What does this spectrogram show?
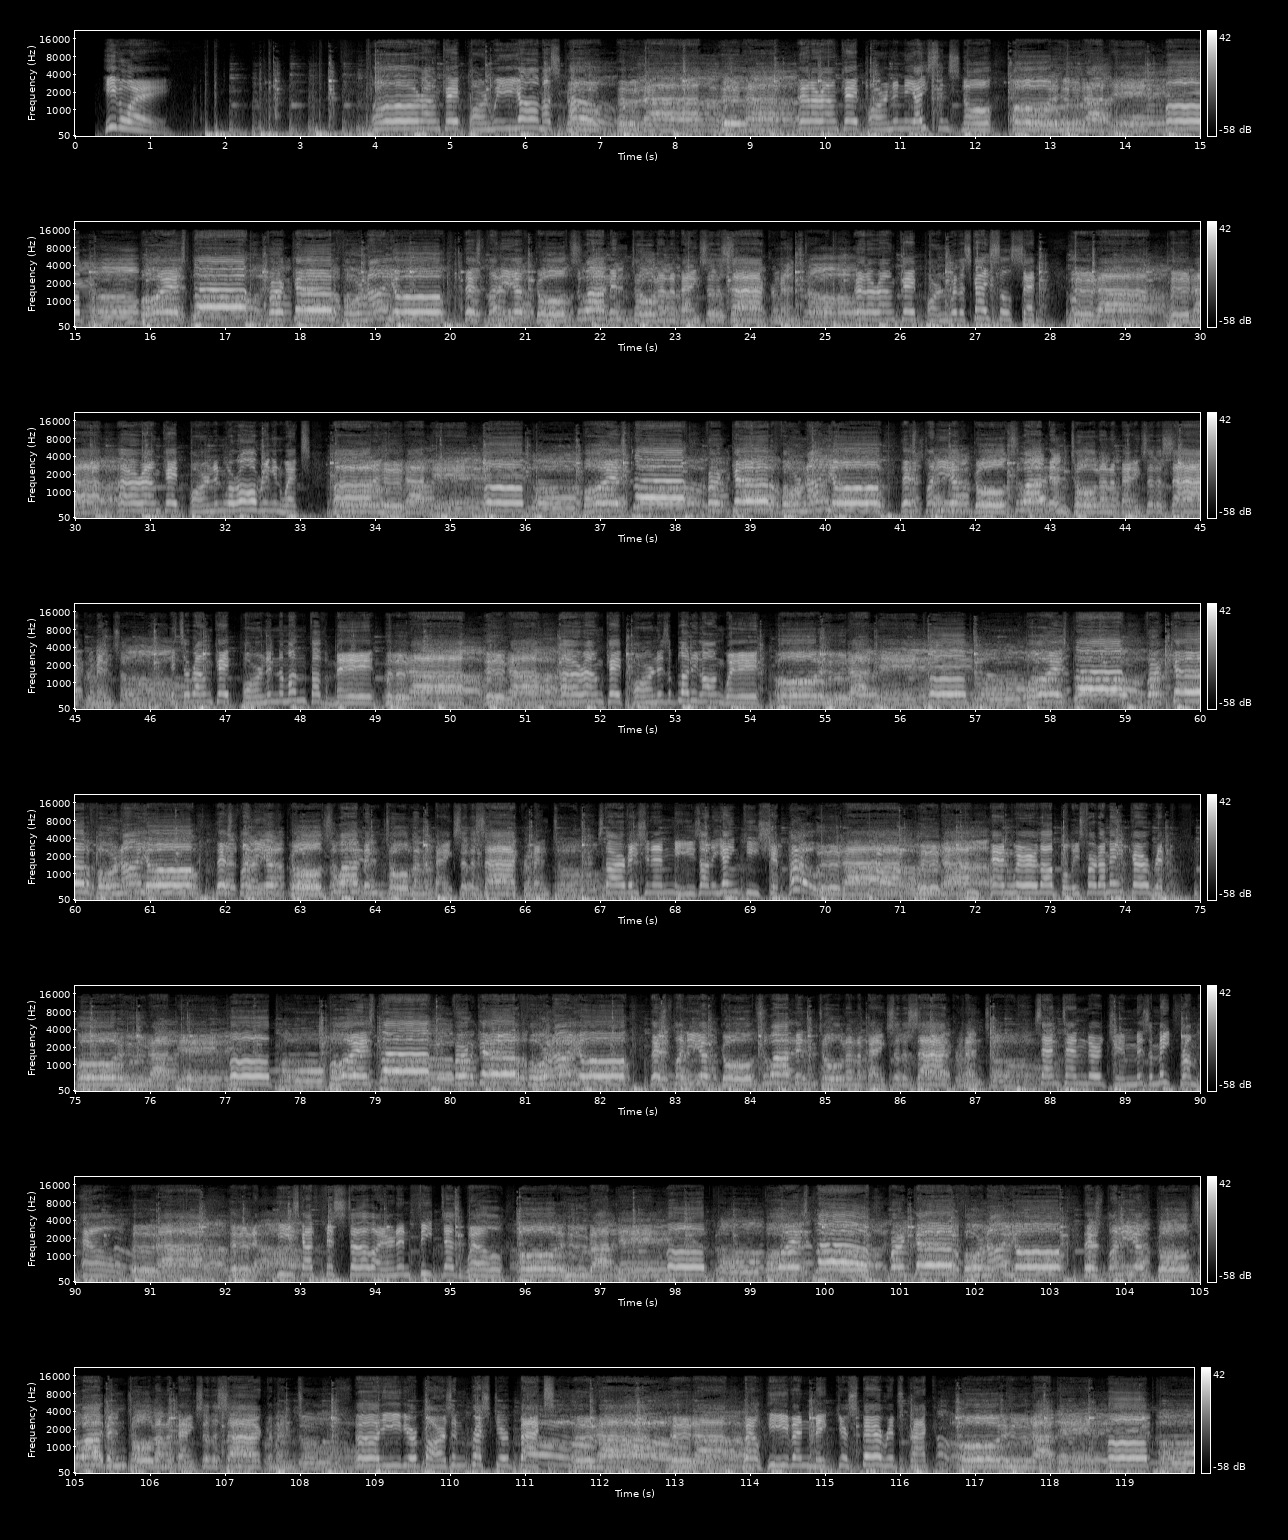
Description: à virer au cabestan
circonstance : maritimes
Pièce musicale éditée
